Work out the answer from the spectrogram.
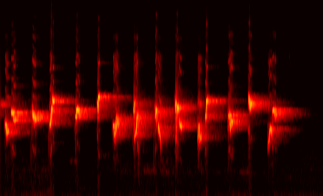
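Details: Sooty-headed bulbul in lively full song, used as a lure to get untrained bulbuls singing: a fast run of clear whistled notes, each dropping or stepping in pitch, about three per second with short gaps, on a quiet background.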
